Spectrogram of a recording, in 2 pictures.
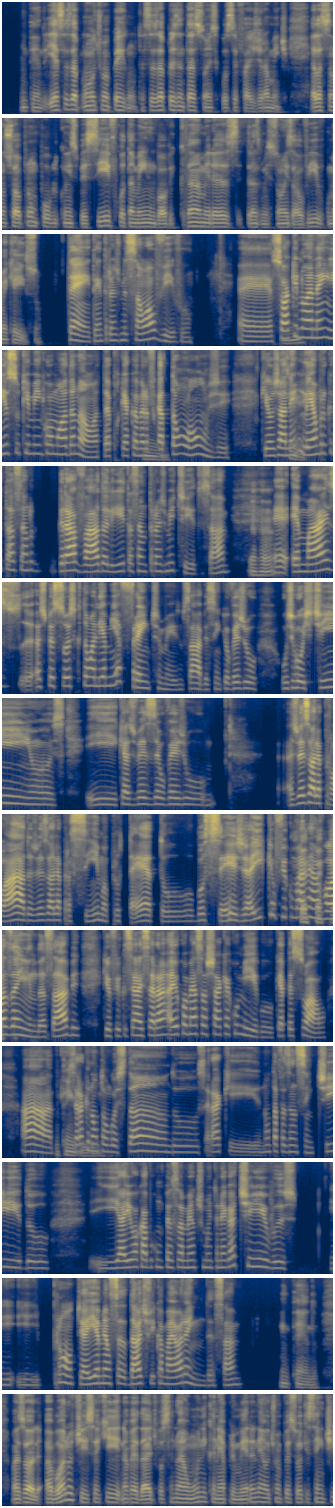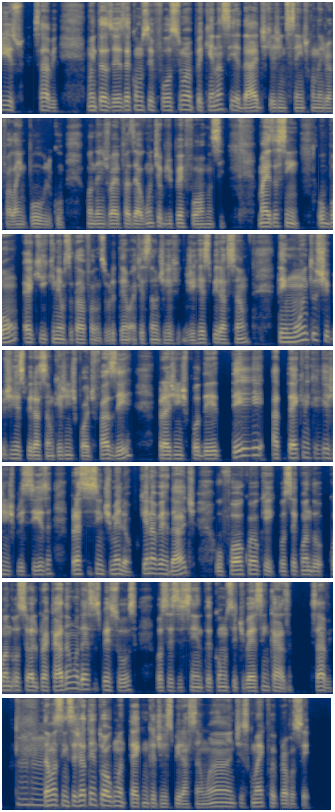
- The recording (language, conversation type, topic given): Portuguese, advice, Quais técnicas de respiração posso usar para autorregular minhas emoções no dia a dia?
- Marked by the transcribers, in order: tapping; laugh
